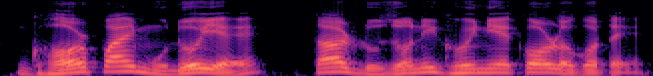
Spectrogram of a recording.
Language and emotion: Assamese, neutral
